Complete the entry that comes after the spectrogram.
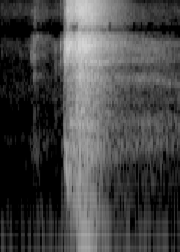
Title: Beginning of a cold sneezes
